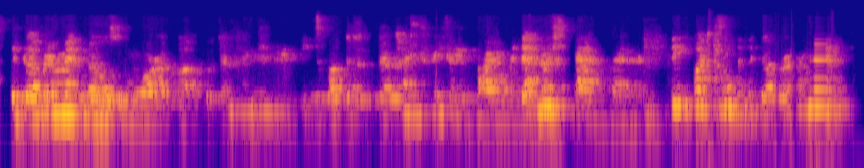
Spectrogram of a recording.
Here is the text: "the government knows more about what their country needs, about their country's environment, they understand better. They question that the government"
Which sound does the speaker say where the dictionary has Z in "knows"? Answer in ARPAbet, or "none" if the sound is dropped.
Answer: Z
